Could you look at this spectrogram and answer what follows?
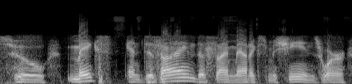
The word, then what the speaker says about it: cymatics: Early experiments were done in cymatics or kymatics. The Greek pronunciation also allows you to say kymatics as well.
